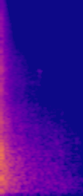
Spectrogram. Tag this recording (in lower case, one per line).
explosion
fireworks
